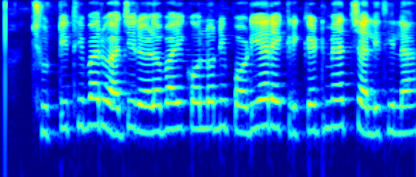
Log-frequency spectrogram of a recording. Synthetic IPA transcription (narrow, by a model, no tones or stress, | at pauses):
t͡ʃʰuʈːit̪ʰibaɾuad͡ʒiɾeɭɔbajkolonipɔɽiaɾekɾikeʈmjat͡ʃt͡ʃalit̪ʰila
